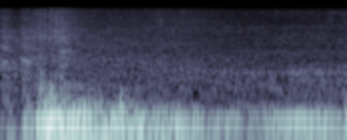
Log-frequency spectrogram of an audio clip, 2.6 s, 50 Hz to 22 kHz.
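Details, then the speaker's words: Honda Civic Genio with Ferio engine, cold start, ECT sensor reading about 2.3 V: cranks, catches, then low, heavy, slightly uneven idle around 600 rpm with deep rumble; low cold idle speed, ECT/IACV suspected, not confirmed. "RPM-nya dia rendah banget ya. Jadi di 600 RPM dan ini sensor ECT-nya."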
